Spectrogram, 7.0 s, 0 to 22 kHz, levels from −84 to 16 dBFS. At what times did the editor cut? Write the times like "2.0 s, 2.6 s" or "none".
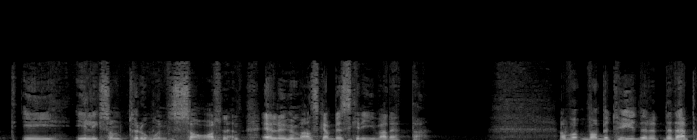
none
